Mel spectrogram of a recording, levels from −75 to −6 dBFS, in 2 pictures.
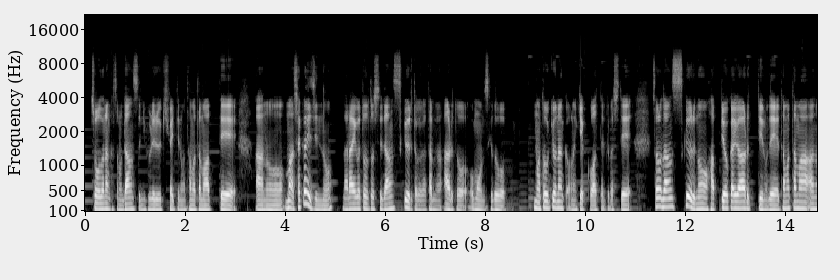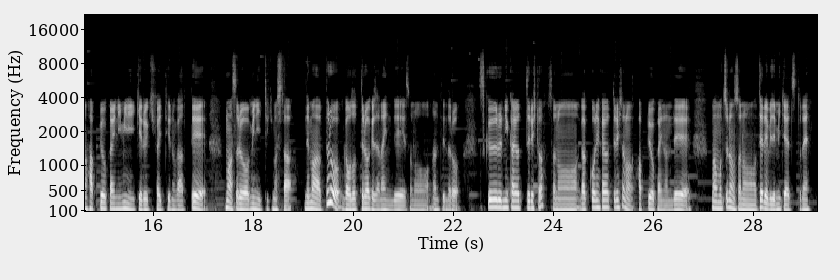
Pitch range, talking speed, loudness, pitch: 105-140 Hz, 455 characters per minute, -19 LUFS, 115 Hz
